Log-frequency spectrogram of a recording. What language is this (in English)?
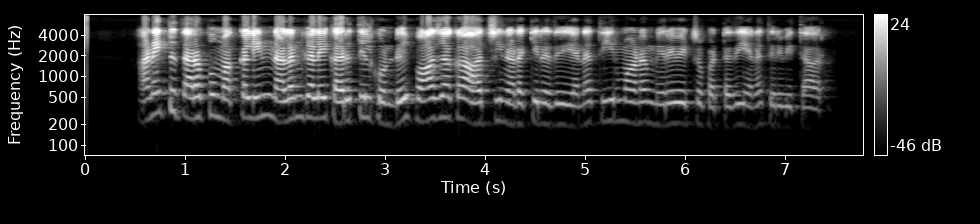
Tamil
